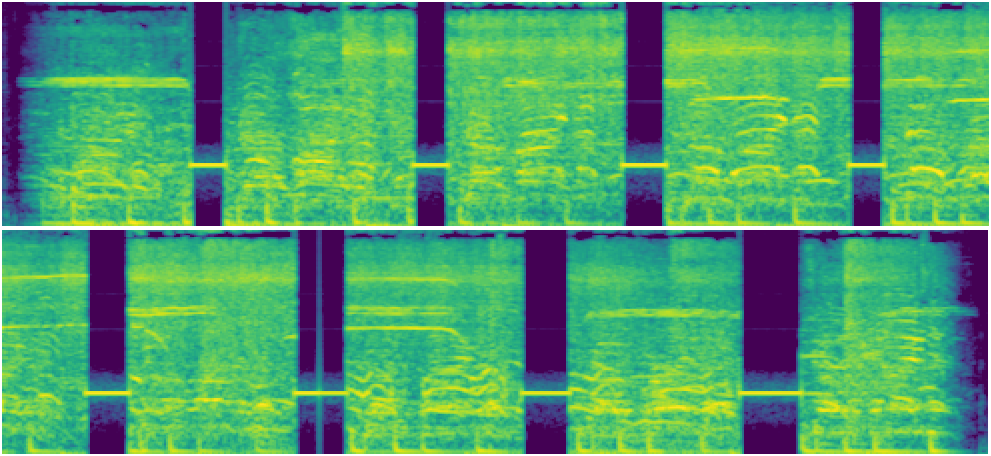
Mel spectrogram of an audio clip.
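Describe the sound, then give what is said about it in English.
A large crowd of pro-Hamas protesters at the White House chants profanity about Joe Biden loudly in repeated bursts, each phrase covered by a steady censor bleep tone, with brief silent gaps between the chants. “So I got to say that that is some of the most concerted "Let's Go Brandon" I have ever heard.”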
